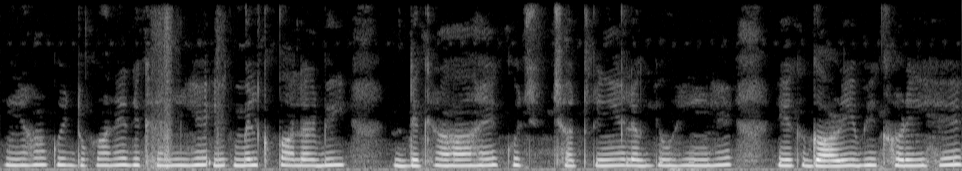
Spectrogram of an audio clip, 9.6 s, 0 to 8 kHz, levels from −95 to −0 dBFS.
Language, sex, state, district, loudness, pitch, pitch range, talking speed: Kumaoni, female, Uttarakhand, Uttarkashi, -19 LUFS, 285 Hz, 275-300 Hz, 145 wpm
